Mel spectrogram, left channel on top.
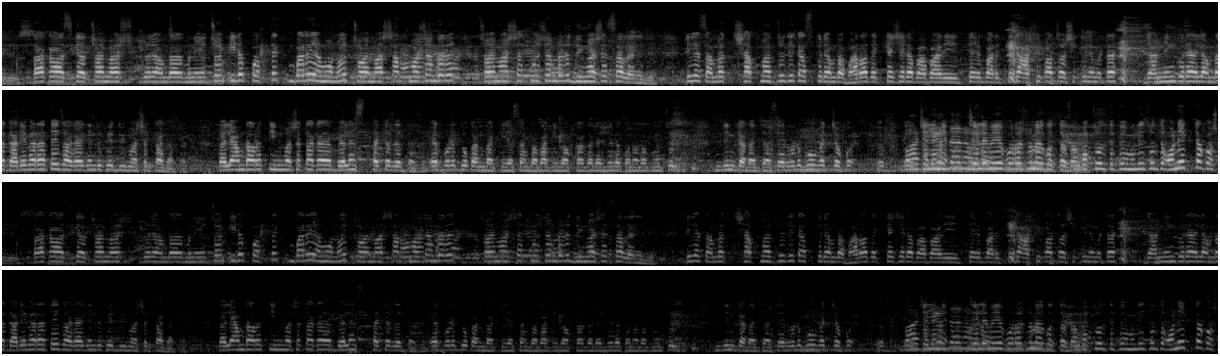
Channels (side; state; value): right; quieter; 15.3 dB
